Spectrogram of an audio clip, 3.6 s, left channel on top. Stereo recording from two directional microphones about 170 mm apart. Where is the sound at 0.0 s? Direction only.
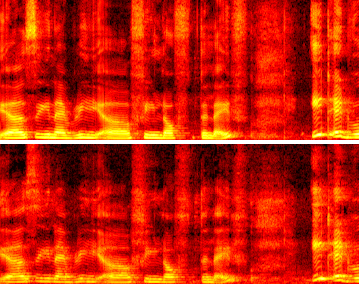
40° left (ahead or behind).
